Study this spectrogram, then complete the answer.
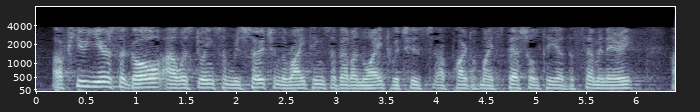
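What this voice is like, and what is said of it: Weak voice from a cold. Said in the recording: “my voice is a little weak tonight. I've had a cold for the last week or so”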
